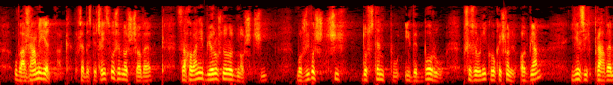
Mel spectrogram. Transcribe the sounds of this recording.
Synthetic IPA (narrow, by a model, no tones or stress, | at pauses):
uvaʐamɘjɛd̪na̰kʐ̥ɛbɛspʲjɛt͡ʂɛ̃j̃st̪fɔʐɘvnɔɕt͡ɕɔvɛzaxɔvaɲɛbʲjɔɾuʐnɔɾɔd̪nɔɕt͡ɕi | mɔʐlʲivɔɕt͡ɕi | d̪ɔst̪ɛmpuivɘbɔɾupʂɛzɾɔlɲikufɔkɾɛɕlɔnɘxɔd̪mʲjanjɛst̪ixpɾavɛm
